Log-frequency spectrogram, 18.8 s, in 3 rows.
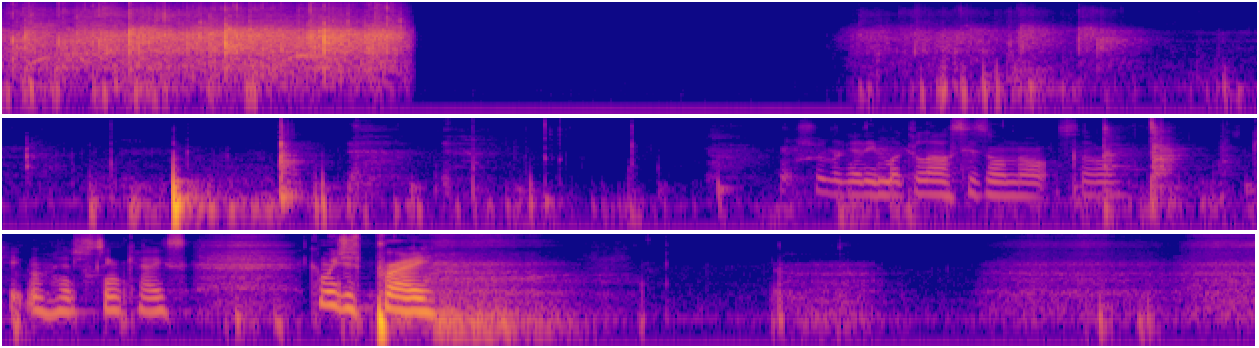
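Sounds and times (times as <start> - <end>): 
audience applause welcoming a guest at a church gathering: 0.0 - 2.1, 4.2 - 5.8
speech: 10.5 - 12.0, 12.6 - 15.0.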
